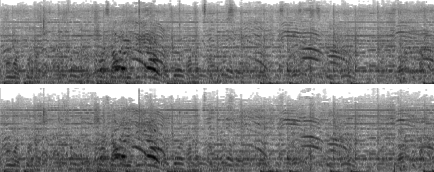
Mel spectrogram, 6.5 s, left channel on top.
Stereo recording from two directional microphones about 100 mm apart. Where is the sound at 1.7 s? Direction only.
5° left (ahead or behind).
